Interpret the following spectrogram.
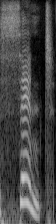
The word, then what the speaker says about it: scent: the knot let's read the sound is an initial silent digraph where the sea is silent when it is followed by an e or I read the words aloud don't forget to keep the C silent scene sent scissors scientist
